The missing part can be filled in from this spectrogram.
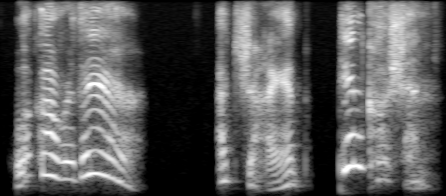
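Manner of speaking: high, hushed, gentle bird voice; Big Bird voice. Acted. Big Bird showing the nest, hushed and high.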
